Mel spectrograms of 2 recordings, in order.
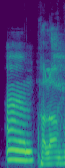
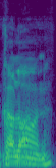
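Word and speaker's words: Colón: Colon Guzman. – Oh, Jose Guzman Colon. – That's colon. – It. – Think about like your lower intestines, colon.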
